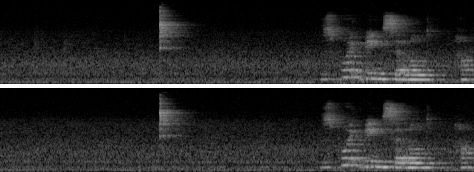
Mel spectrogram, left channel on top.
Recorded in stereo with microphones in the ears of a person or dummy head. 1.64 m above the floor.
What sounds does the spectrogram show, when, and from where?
1.6 s cutlery clinking: 5° left (ahead or behind), 0.9 m
3.2 s a woman speaking: 15° right (ahead or behind), 2 m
